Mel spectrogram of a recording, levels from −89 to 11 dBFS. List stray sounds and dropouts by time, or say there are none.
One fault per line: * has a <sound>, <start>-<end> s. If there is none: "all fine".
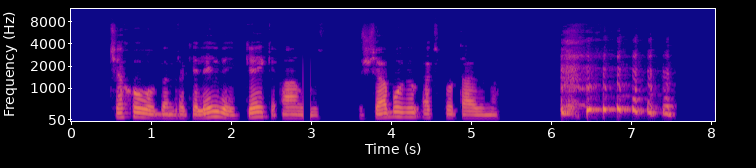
* has a dropout, 2.9-3.0 s
* has a laugh, 6.1-7.6 s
